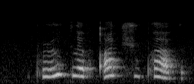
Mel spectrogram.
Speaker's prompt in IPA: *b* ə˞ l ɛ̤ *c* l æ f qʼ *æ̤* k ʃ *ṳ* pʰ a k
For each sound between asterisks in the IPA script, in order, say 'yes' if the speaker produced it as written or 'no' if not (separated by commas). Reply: no, no, no, yes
